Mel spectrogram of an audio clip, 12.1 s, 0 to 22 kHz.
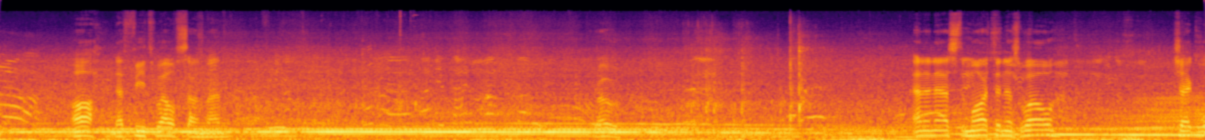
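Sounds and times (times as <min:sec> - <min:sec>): sports car engine at low revs: 0:00.0 - 0:12.0.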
